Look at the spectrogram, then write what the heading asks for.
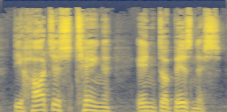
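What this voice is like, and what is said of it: Put-on Irish brogue. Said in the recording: “my attempt at an Irish brogue”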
